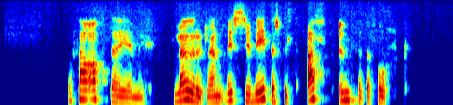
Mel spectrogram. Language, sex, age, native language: Icelandic, female, 20-29, Icelandic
